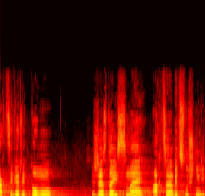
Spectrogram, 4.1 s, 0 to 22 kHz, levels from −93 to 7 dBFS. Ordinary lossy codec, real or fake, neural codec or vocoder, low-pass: AAC, 96 kbps; real; none; 14.4 kHz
